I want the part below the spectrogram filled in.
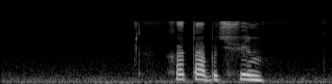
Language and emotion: Russian, neutral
